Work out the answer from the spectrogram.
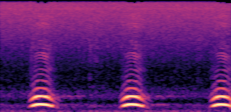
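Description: A male saw-whet owl gives its territorial call: three clear, evenly spaced hoots, each a short mellow whistled note that rises and falls slightly in pitch, separated by pauses of roughly a second.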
